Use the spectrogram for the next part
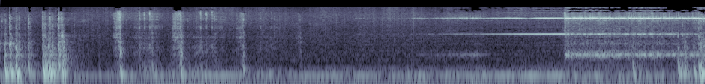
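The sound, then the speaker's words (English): A few sharp knocks and clatters, then a telephone rings with a steady, bright, sustained tone that grows louder toward the end. No one speaks. “Hand me the phone.”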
